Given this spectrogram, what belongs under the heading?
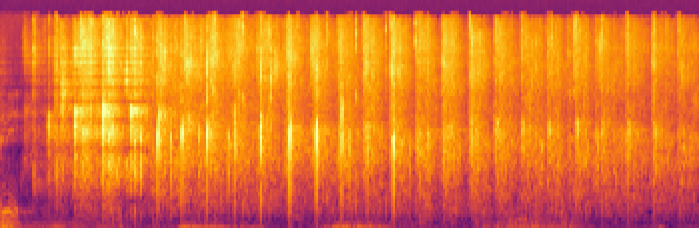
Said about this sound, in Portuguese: Mas eu gostaria aqui de quebrar o protocolo e pedir a todos uma salva de palmas para essas crianças e para essa associação aí que tem feito muito trabalho muito lindo, para essa equipe de frente.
